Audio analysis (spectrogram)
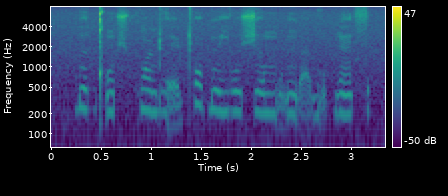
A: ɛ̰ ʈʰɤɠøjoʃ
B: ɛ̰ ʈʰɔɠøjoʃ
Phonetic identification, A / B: B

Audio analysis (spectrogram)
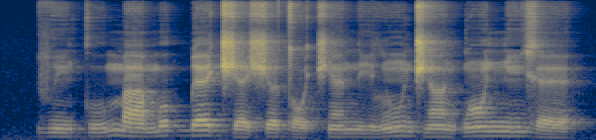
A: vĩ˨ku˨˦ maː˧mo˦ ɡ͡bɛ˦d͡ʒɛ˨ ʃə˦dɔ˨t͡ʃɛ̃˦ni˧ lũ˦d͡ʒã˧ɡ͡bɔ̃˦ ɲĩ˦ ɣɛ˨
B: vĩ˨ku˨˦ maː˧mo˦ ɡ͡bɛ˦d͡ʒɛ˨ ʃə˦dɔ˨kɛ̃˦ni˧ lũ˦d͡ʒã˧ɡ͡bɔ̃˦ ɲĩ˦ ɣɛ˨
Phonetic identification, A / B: A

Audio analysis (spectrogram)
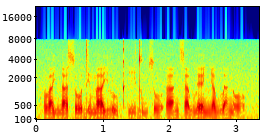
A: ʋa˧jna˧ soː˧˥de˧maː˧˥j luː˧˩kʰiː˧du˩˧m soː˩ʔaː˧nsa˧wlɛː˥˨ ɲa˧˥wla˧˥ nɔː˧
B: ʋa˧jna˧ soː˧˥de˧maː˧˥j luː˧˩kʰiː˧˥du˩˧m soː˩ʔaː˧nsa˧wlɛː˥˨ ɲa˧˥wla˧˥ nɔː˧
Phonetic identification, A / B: B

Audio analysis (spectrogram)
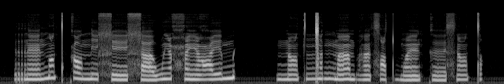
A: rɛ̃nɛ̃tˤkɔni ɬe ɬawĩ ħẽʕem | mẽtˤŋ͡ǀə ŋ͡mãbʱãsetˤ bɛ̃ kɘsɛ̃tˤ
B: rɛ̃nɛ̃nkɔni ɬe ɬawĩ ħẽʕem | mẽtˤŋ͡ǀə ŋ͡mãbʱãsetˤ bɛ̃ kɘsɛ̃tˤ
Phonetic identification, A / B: A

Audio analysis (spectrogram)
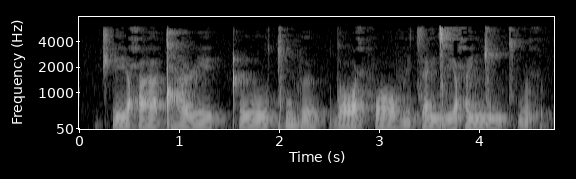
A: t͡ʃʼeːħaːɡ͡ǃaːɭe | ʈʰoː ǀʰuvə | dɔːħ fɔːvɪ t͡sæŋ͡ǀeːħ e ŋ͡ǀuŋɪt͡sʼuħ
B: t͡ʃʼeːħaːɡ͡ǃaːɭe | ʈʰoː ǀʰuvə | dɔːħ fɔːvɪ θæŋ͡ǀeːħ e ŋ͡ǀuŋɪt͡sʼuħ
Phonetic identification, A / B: A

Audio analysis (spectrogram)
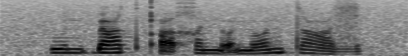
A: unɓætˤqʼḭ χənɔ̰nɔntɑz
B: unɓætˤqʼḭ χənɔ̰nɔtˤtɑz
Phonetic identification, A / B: A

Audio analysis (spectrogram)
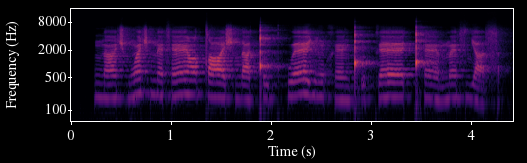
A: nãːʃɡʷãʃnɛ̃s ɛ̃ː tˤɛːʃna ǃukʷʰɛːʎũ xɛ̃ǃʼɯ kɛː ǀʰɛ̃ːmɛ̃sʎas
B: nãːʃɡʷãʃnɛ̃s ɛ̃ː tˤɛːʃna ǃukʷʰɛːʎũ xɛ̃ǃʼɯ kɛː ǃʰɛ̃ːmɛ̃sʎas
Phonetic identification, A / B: B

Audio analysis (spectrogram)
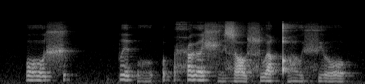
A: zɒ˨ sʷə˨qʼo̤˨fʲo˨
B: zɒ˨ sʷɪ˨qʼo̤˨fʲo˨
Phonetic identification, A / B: A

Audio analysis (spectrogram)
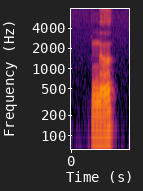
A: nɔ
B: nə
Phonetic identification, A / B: B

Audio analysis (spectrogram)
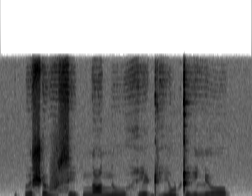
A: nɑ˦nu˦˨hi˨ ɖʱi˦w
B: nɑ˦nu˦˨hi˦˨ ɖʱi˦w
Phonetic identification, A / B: B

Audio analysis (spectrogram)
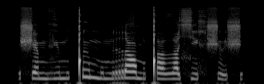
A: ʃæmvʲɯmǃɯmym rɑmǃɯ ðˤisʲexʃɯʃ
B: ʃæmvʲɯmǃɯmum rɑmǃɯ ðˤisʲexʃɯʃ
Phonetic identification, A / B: B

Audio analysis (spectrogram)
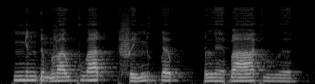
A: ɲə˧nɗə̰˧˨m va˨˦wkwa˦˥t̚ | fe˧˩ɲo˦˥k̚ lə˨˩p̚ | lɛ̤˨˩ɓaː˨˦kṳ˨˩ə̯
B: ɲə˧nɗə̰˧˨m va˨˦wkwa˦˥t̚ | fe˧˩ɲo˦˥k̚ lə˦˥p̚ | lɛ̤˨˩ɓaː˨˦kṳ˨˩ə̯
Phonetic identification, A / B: B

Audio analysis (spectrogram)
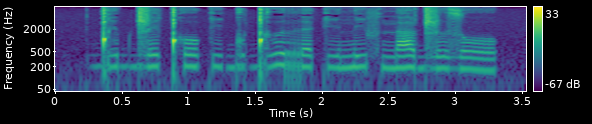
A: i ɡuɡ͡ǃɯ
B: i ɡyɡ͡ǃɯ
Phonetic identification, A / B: A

